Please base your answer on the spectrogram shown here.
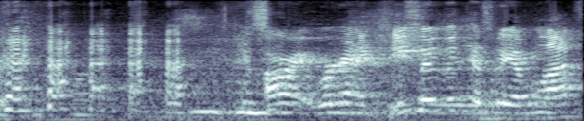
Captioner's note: laughter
